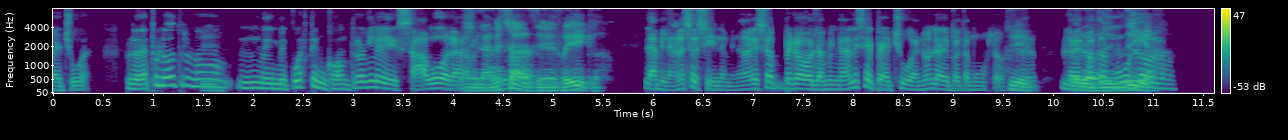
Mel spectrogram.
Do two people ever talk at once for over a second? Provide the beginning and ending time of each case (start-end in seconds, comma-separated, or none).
9.5-11.1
